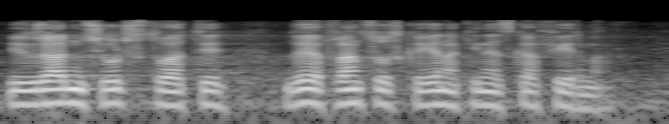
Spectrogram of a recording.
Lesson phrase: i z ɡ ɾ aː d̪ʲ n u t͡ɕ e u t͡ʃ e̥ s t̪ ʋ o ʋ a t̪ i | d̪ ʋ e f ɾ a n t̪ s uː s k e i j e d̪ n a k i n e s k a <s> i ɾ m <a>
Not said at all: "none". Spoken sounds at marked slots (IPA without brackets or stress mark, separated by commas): f, a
